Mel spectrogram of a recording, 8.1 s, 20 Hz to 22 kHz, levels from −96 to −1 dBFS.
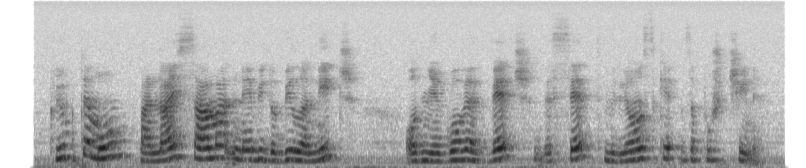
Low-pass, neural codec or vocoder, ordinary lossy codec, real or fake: none; none; none; real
